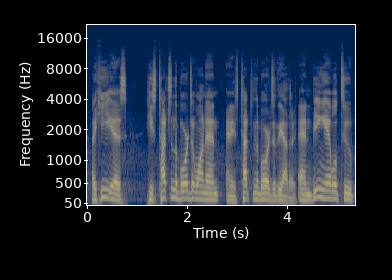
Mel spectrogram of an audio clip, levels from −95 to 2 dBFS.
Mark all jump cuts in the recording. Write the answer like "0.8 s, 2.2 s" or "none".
4.1 s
